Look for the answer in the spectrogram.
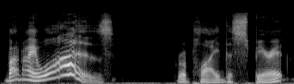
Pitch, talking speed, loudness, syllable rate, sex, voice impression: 150 Hz, 120 wpm, -19 LUFS, 3.7 syllables/s, male, masculine, adult-like, thick, tensed, slightly powerful, bright, soft, cool, calm, friendly, reassuring, wild, lively, kind, slightly modest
